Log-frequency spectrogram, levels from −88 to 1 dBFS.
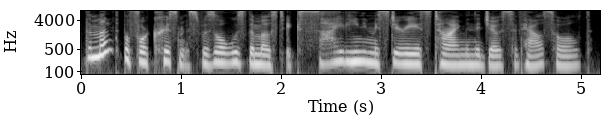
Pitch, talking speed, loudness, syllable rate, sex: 190 Hz, 185 wpm, -18 LUFS, 5.5 syllables/s, female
